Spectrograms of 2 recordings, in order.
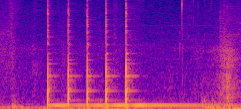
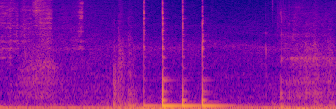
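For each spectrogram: First: rosewood fretboard blank with a good, resonant tap tone. Second: ebony fretboard blank tap tone.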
